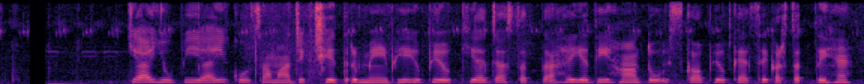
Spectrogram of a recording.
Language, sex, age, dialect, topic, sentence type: Hindi, female, 18-24, Garhwali, banking, question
